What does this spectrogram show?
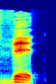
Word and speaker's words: Witt: one is the skater Katarina Witt. Katarina Witt. And this is just a It's actually pronounced Vit.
